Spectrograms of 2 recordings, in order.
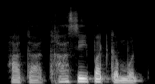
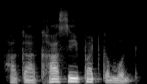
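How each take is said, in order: The two takes are said the same way.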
